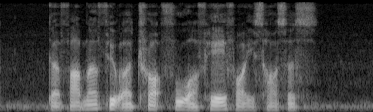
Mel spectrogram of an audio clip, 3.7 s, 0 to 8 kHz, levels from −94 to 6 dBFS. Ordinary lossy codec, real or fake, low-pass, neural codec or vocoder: none; fake; 7.2 kHz; codec, 16 kHz, 16 kbps, FunCodec, trained on LibriTTS, 50 frames a second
